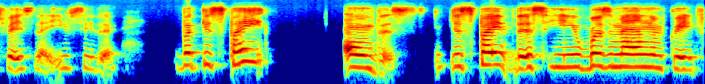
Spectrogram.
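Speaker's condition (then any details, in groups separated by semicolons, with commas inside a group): Cerebral palsy; able to articulate and speak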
